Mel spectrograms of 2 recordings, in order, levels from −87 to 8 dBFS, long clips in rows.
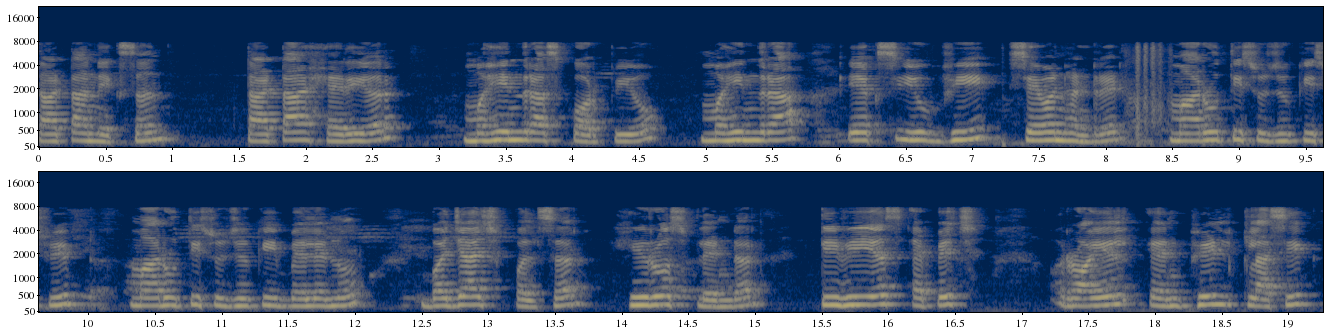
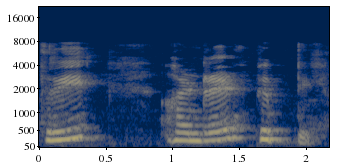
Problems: constant background noise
